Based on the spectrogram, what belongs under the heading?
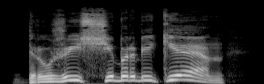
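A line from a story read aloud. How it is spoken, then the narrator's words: Exclamation. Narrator (Russian): воскликнул Мишель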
